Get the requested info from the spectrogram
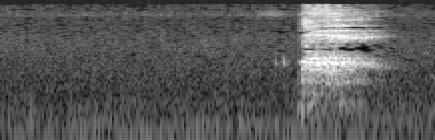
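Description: Near silence, then one short, sharp breath drawn in by a woman about one and a half seconds in.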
